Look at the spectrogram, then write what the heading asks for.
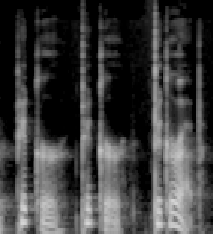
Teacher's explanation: You don't hear the H because the word her is not stressed.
